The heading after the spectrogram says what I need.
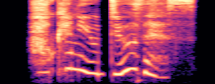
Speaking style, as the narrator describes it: I cried

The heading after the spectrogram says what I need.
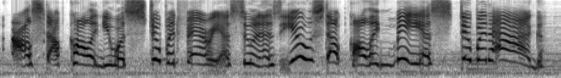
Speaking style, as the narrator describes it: The second voice screeched back

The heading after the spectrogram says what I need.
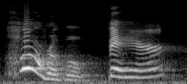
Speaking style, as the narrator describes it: the girl shouted

